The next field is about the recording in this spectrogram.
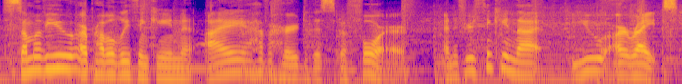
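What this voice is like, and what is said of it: Rough, hoarse voice. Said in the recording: “my voice is a little bit rough. ... my voice completely gave out, and I had laryngitis ... still recovering, as y'all can hear.”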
